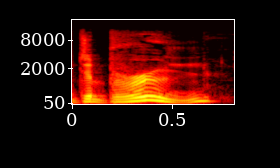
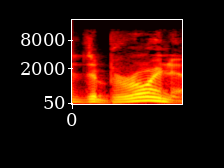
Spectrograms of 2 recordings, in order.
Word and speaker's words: De Bruyne: And also people have started to call him de Brun as opposed to de Bruiner. De Bruyne.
